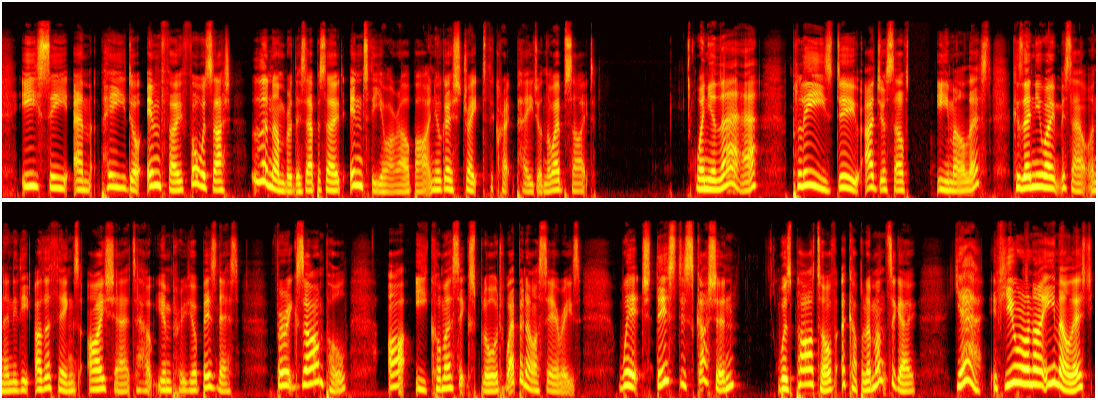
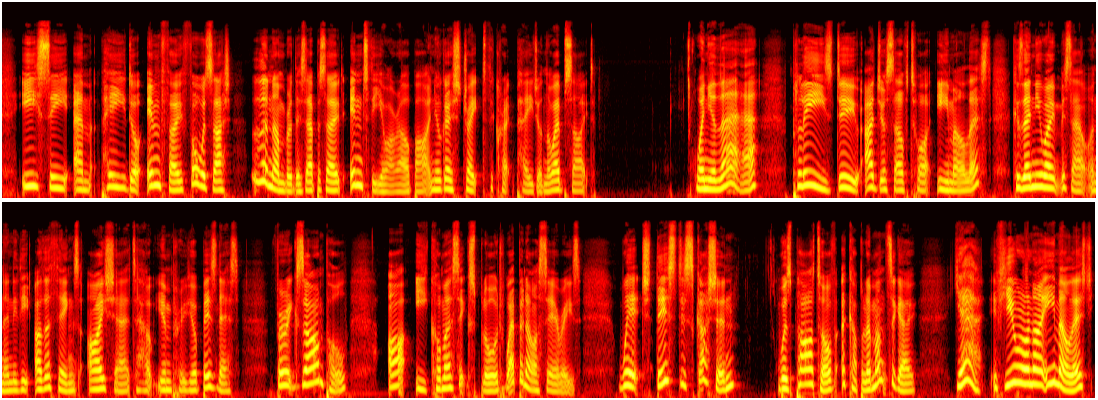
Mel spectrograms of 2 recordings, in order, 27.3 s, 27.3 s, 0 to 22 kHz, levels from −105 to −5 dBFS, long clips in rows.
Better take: second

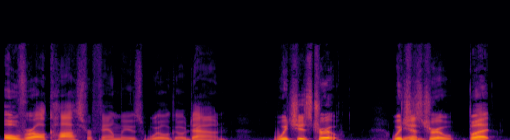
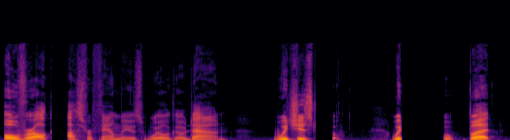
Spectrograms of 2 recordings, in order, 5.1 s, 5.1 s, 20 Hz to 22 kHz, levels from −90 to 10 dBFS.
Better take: first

